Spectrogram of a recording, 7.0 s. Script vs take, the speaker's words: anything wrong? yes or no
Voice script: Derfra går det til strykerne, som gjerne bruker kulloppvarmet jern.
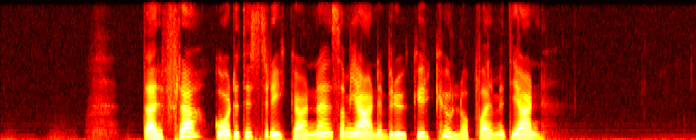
no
